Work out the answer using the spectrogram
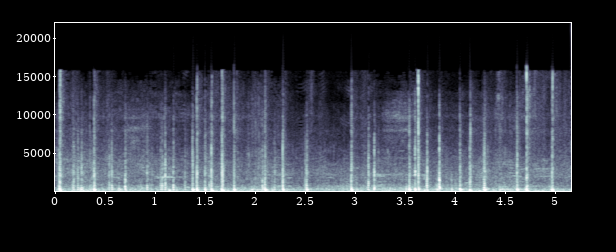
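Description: Aerial fireworks display: shells bursting in rapid, overlapping bangs and crackles, many a second without a pause.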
